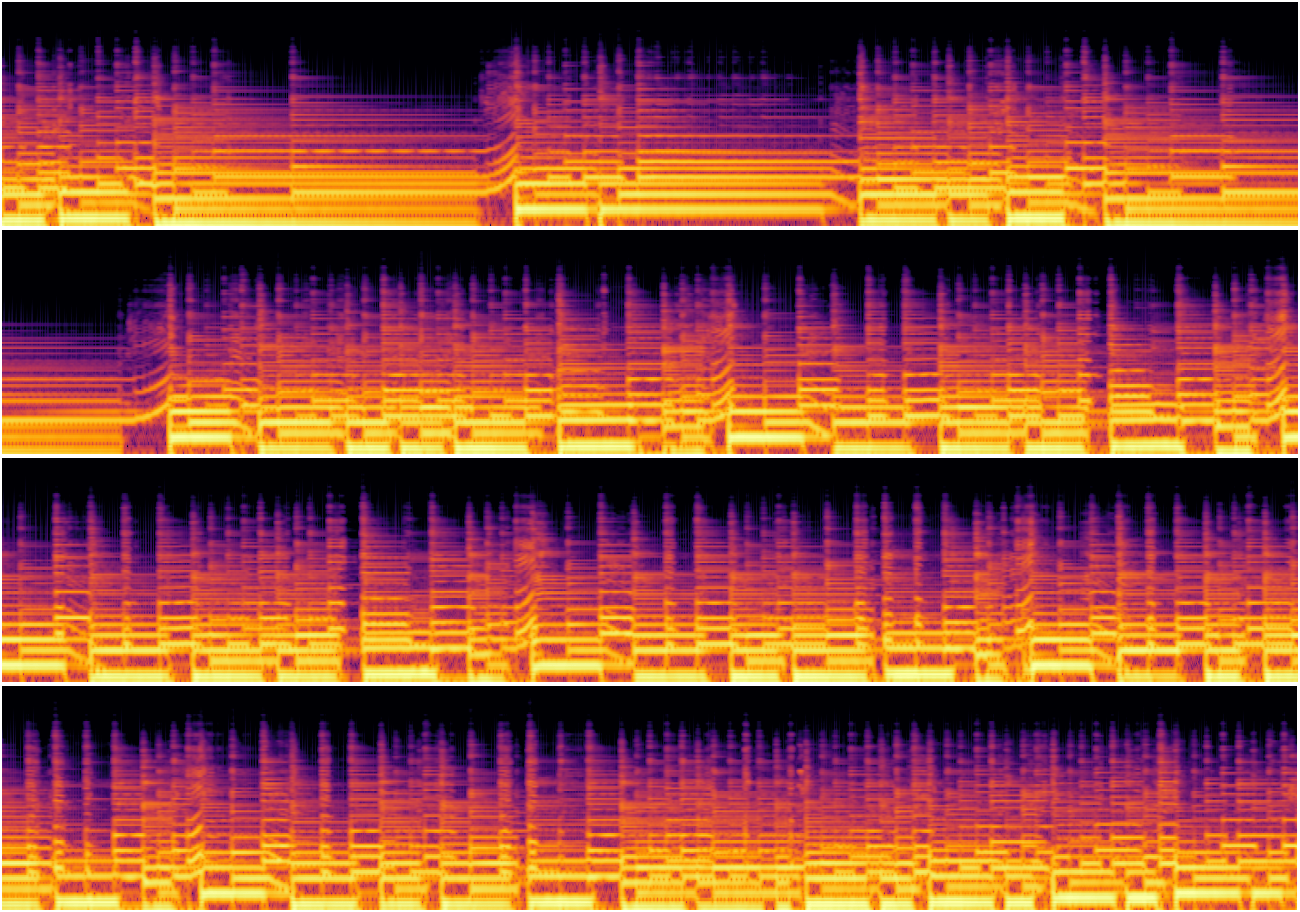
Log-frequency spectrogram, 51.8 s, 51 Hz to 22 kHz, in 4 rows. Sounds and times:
Bass guitar: 0:00.0 - 0:51.8
Tapping (guitar technique): 0:00.0 - 0:51.8.

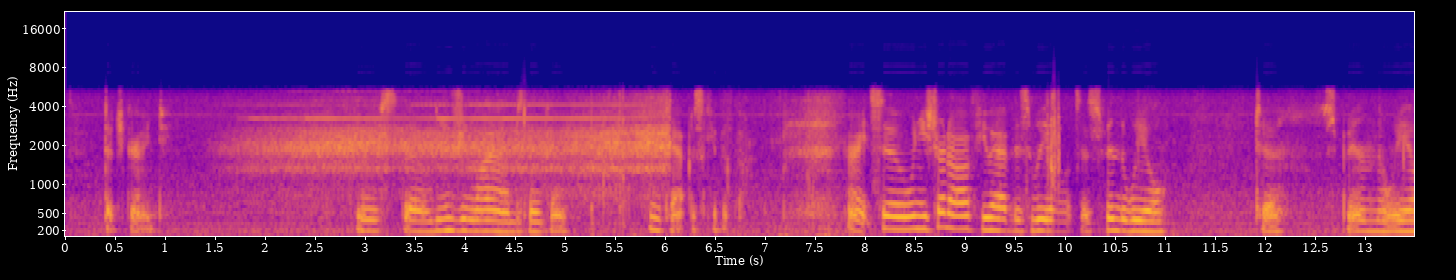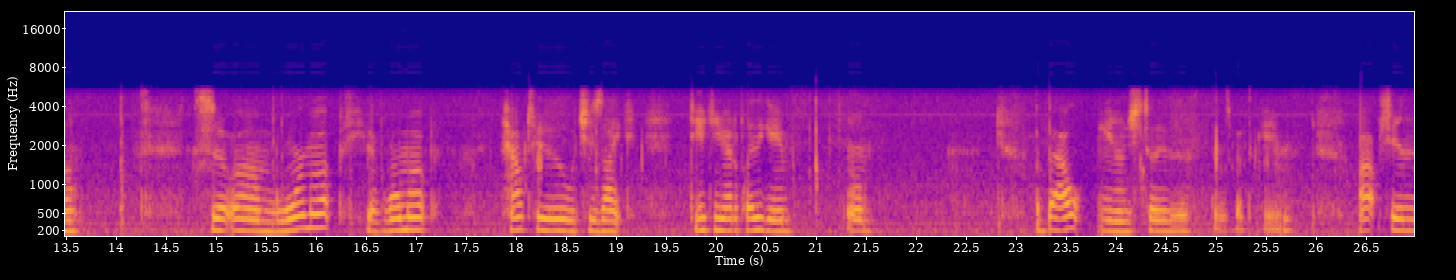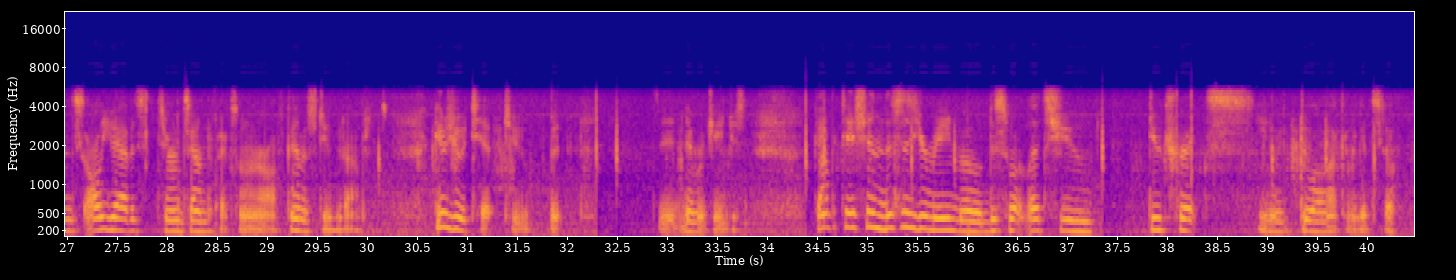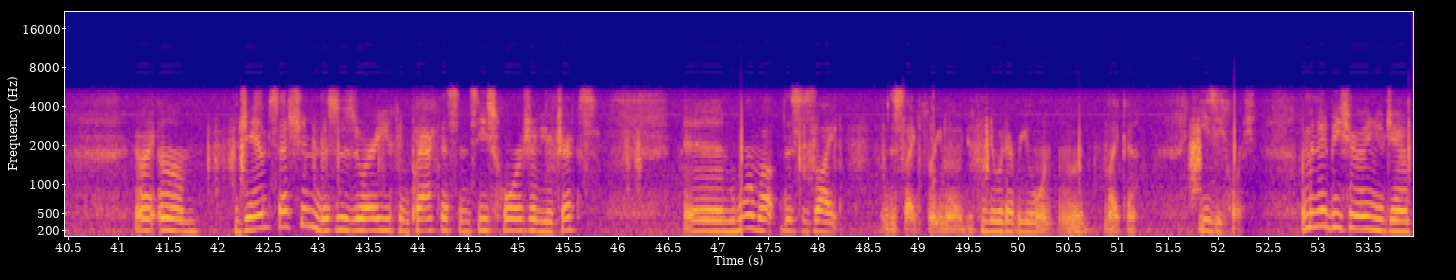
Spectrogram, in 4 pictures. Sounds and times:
Speech: 0:00.4 - 0:01.1, 0:02.9 - 0:05.1, 0:05.8 - 0:06.9, 0:07.8 - 0:11.1, 0:11.9 - 0:13.7, 0:14.8 - 0:17.3, 0:17.9 - 0:21.6, 0:23.2 - 0:25.8, 0:26.4 - 0:32.0, 0:32.9 - 0:33.8, 0:34.5 - 0:40.4, 0:41.2 - 0:45.8, 0:46.6 - 0:53.9.

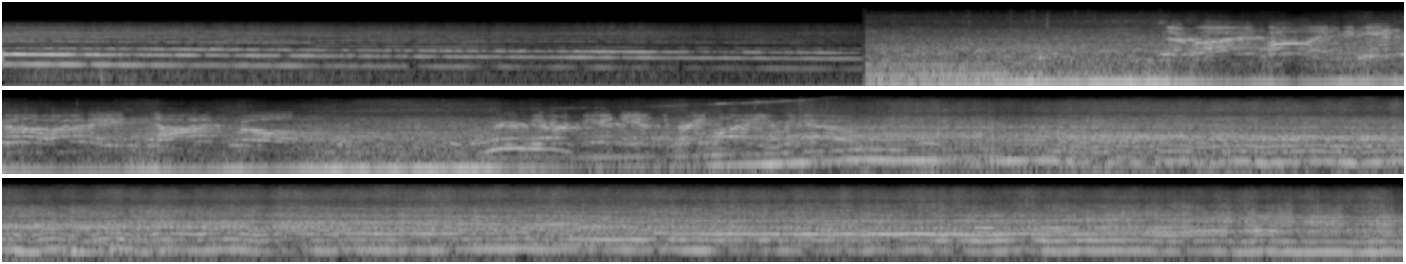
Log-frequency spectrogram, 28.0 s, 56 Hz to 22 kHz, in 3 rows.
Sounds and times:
Truck: 0:00.0 - 0:03.8, 0:04.7 - 0:28.0.

